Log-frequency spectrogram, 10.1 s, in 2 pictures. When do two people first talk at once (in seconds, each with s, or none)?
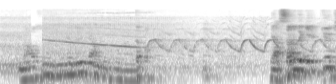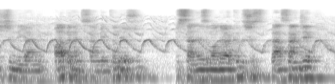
none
